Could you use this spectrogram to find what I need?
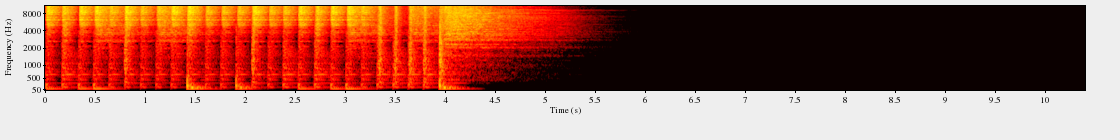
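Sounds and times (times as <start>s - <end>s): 
brass playing a stadium groove: 0.0s - 4.5s.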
